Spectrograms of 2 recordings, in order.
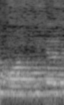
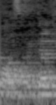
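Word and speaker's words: L'Hôpital: ठीक, तो हॉस्पिटल से बोलोगे तो कोई प्रॉब्लम नहीं है, उसका इंग्लिश प्रोनाउंसिएशन हॉस्पिटल ही होता है।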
